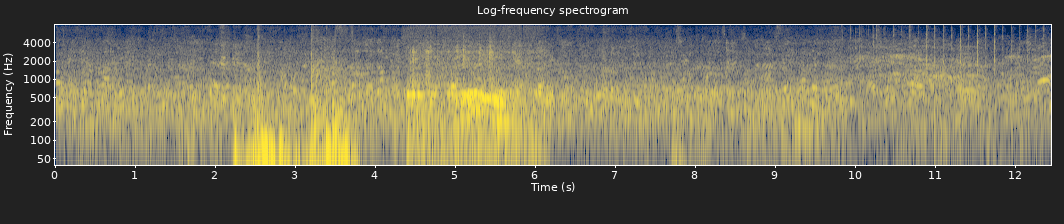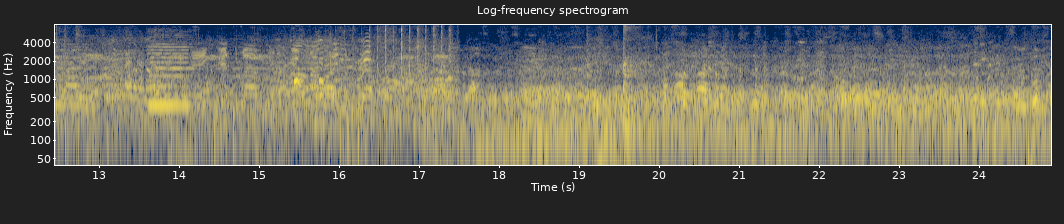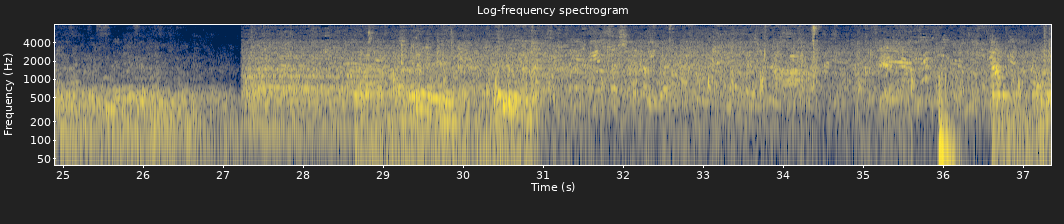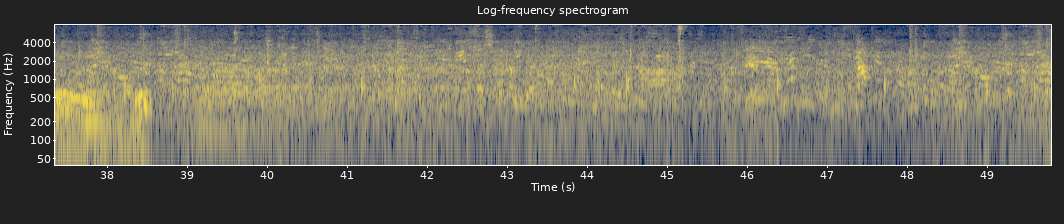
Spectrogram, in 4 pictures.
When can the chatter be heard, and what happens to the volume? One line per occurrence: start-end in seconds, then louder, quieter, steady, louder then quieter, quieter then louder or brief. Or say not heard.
0.0-49.7 steady.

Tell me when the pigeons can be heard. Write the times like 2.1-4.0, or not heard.
4.3-6.2, 28.6-31.0, 36.6-38.6.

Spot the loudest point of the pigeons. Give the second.
5 s.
